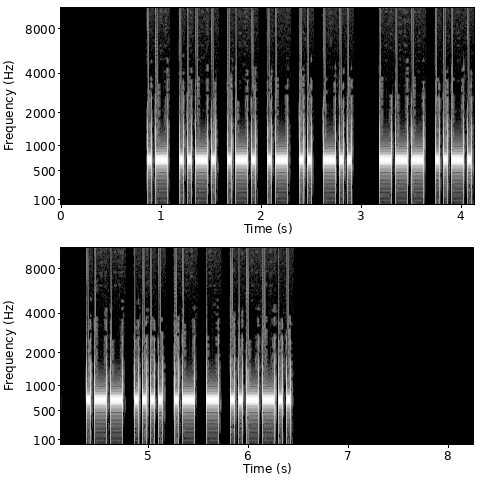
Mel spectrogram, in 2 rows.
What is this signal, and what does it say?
Morse code, heard as a keyed tone, about 30 wpm, 700 Hz. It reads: AFRAID OF WHAT?
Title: Sentences from Top 1500 Words 30wpm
